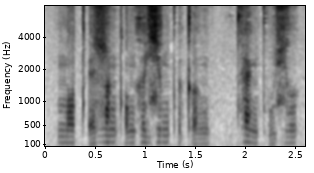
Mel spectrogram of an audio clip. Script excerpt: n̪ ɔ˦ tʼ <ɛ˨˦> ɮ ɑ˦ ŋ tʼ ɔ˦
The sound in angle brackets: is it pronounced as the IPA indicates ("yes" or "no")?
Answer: yes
